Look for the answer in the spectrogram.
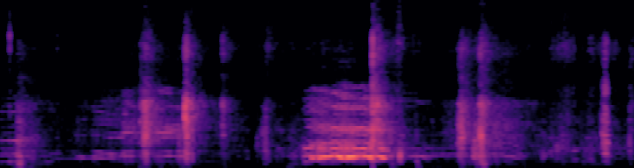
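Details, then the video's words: Goat giving one strong, wavering bleat midway, surrounded by softer bleats, thumps and clicks. "Goats Funny Sounds"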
